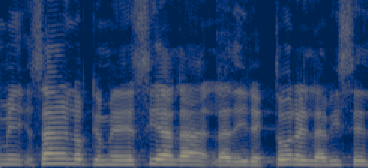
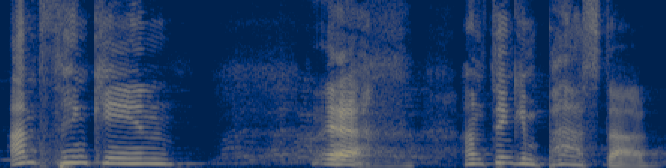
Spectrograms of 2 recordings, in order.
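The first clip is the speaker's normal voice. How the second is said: put-on slow, drawn-out teen deciding; bossy daughter voice; 3 semitones higher, much slower than usual. Daughter announces lunch to her parents, slowly. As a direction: imitate the eldest daughter choosing lunch. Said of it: "la voz presente de la mayor".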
